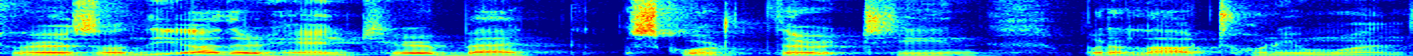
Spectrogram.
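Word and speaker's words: Qarabağ: First game is Newcastle versus Karabakh, is how you say it.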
